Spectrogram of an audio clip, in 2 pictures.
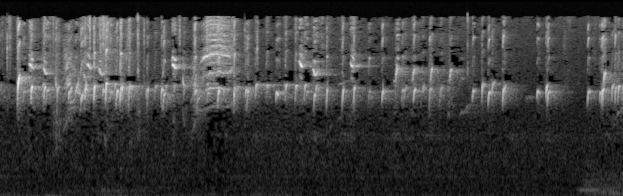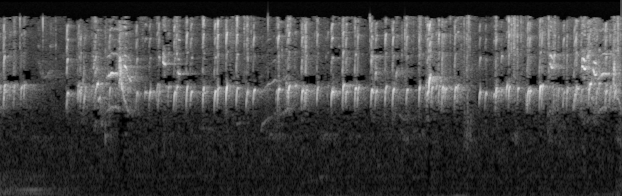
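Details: European goldfinch song as a singing lesson for songbirds, an unbroken chatter of high twittering notes and trills over a soft background hiss, with a faint low sound midway.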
